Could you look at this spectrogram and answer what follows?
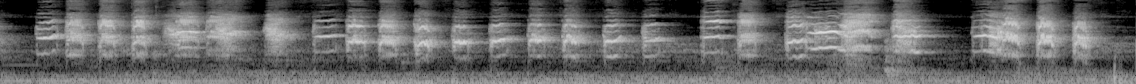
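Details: Young sooty-headed bulbul begging sounds played to lure birds down: fast series of scratchy, high chirps in evenly spaced pulses, several per second, growing slightly louder toward the end.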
